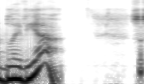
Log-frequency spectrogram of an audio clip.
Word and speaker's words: Oblivea: And I was going to say oblivier or oblivia. So, I was a little confused. I hope I'm pronouncing it correctly.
